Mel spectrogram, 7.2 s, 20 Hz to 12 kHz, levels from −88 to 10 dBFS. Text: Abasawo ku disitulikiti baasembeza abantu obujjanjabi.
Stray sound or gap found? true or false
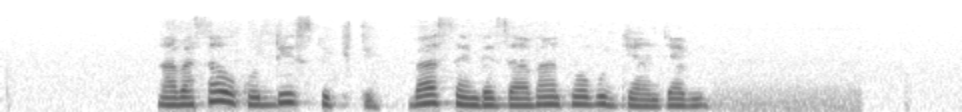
false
